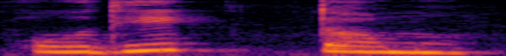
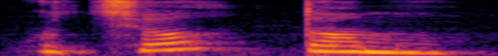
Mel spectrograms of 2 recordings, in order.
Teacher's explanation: তম এটা শব্দ শেষে কি হচ্ছে ময়ের সাথে ওকার হয়ে যাচ্ছে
